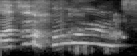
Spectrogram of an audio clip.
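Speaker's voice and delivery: acted very high sobbing, "horse" drawn out.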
